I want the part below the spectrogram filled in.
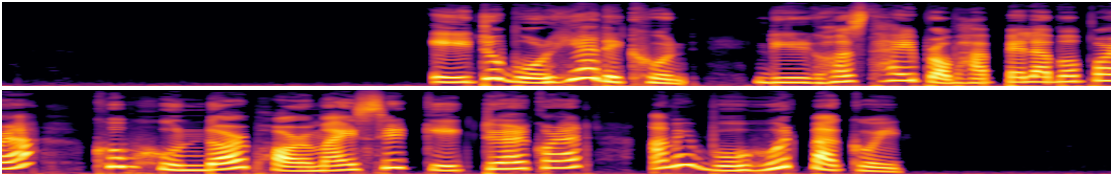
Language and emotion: Assamese, surprised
